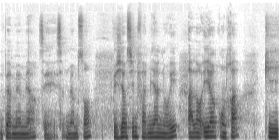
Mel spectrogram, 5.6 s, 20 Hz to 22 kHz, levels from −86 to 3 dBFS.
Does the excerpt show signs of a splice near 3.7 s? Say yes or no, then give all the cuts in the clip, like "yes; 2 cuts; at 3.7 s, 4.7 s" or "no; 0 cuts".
yes; 2 cuts; at 2.1 s, 3.7 s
